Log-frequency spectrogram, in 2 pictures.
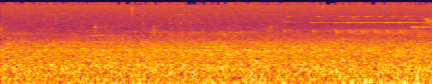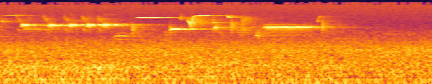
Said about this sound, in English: And I still hear another two, so I think this is... And I saw when they flew, it's actually five ducks. So this is seven wood ducks here.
